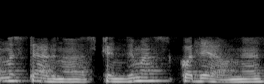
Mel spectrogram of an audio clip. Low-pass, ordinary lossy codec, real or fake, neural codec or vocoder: 3.6 kHz; AAC, 16 kbps; real; none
